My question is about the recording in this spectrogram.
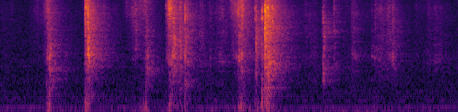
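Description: Cards being drawn from a deck, heard as a few crisp papery swishes and soft snaps at an uneven pace, fairly faint, with no talking.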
